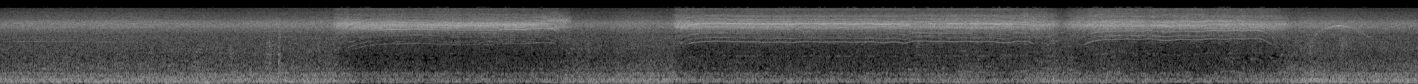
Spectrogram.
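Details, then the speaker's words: High-pitched dental handpiece whine in three bursts with short pauses as a finer disc smooths the marginal ridge of a Class II maxillary MO composite filling on tooth #3. "And afterwards, I'm going to use a finer one to just make sure it's nice and smooth."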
